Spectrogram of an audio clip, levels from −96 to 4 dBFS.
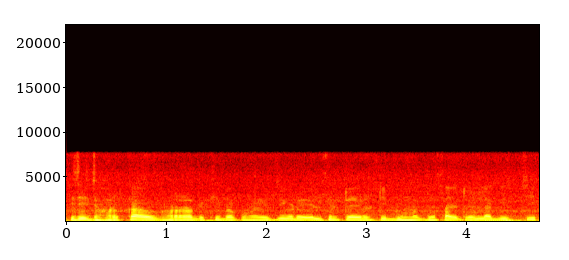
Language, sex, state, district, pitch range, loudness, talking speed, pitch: Odia, male, Odisha, Khordha, 150-165 Hz, -16 LUFS, 140 wpm, 160 Hz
